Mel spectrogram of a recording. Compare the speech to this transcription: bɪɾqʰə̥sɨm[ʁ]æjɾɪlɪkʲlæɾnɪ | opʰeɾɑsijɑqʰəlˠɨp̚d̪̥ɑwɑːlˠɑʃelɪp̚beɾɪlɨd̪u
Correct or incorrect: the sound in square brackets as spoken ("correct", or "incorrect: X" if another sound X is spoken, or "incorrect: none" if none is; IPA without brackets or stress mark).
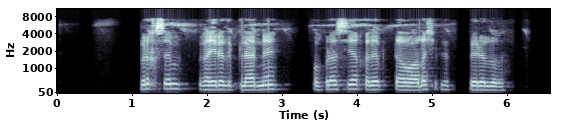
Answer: correct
